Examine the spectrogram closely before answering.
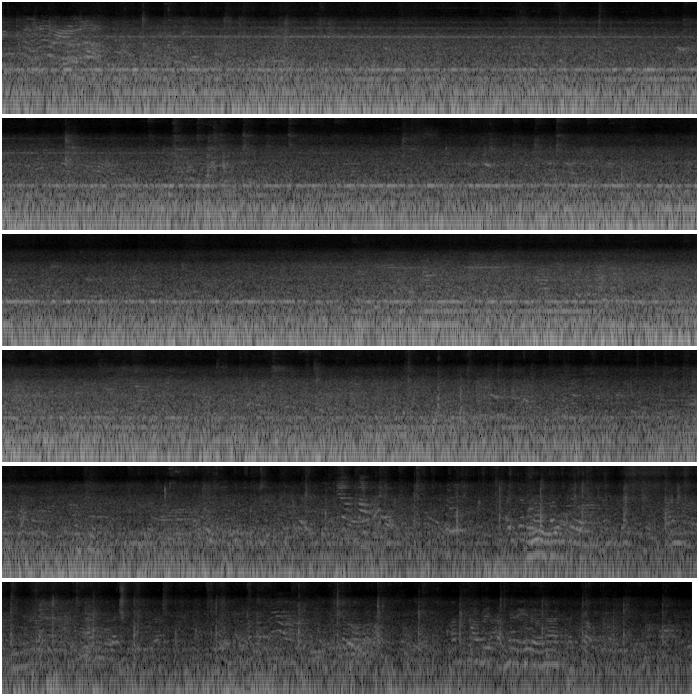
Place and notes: Formosa Boulevard Station, Kaohsiung City - Walking in the station
Walking in the station
Xinxing District, Kaohsiung City, Taiwan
